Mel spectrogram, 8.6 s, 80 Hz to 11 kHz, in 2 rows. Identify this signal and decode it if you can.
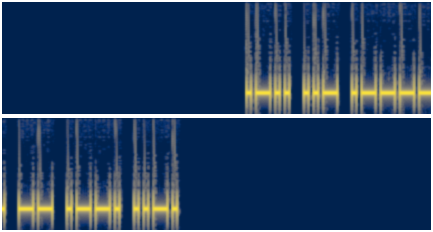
Morse code, heard as a keyed tone, about 25 wpm, 700 Hz. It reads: LU1MPF
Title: DXCC-100 Call Signs - 6 Characters - Repeated 2x - 25wpm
